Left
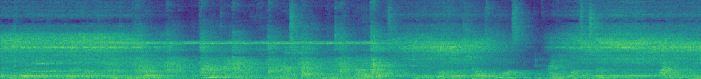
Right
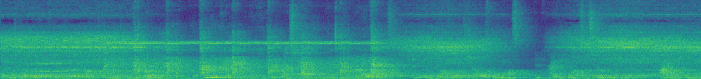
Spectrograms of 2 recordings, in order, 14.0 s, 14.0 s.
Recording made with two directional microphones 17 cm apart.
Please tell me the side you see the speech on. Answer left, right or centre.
left.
